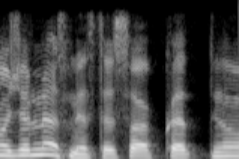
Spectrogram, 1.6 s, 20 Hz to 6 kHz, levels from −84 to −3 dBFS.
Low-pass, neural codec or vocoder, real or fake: 5.4 kHz; codec, 24 kHz, 1 kbps, SNAC; fake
